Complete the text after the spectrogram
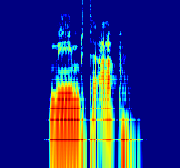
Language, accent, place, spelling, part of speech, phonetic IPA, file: German, Germany, Berlin, nehmt ab, verb, [ˌneːmt ˈap], De-nehmt ab.ogg
- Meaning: inflection of abnehmen: 1. second-person plural present 2. plural imperative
